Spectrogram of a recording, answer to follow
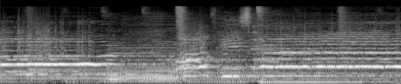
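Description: Church choir singing gospel music with piano and drums. A long held note wavers with vibrato, then the voices move to a lower note about two seconds in.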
